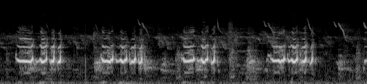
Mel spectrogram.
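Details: Male domestic turkeys, said to be aggressive, kept together on a Brazilian farm in Paraná, give four fast, bubbling gobbles in quick succession, with thin high squeaky notes sounding between them.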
